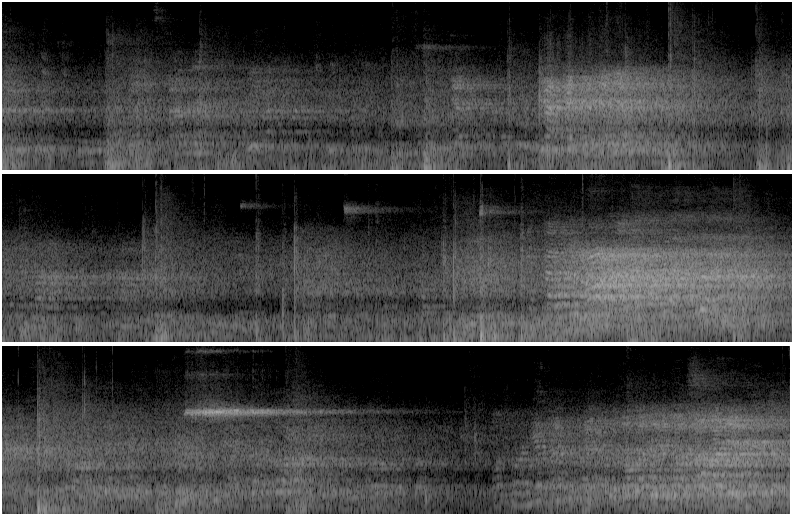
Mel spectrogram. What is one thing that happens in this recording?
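A ball is kicked with sharp thuds in a large echoing hall.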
